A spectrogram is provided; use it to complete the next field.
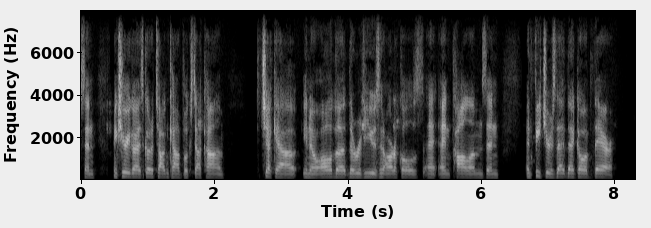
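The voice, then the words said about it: Slightly hoarse, strained voice. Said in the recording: “losing my voice a little bit”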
